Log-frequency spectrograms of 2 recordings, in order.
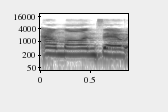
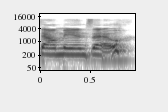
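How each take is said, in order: First: The middle syllable does not sound like 'man'. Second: The middle syllable sounds like 'man'. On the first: The speaker calls it wrong. "It's not Almanzo" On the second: The speaker calls it right. "it's Almanzo"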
